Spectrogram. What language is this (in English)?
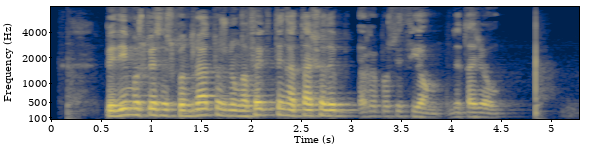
Galician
